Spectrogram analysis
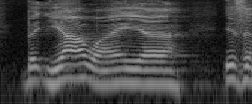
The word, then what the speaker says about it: Yahweh: What we now believe is that the pronunciation was Yahweh.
